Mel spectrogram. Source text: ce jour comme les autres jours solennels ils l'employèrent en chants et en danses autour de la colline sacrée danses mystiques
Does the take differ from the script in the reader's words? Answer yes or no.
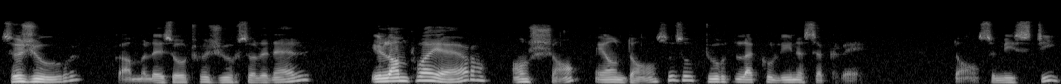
no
